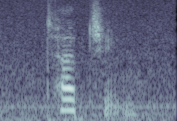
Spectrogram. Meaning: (verb) present participle and gerund of touch; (adjective) 1. Provoking sadness and pity; that can cause sadness or heartbreak among witnesses to a sad event or situation 2. In direct contact with
- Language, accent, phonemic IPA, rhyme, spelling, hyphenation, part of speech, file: English, US, /ˈtʌt͡ʃɪŋ/, -ʌtʃɪŋ, touching, tou‧ching, verb / adjective / preposition / noun, En-us-touching.ogg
